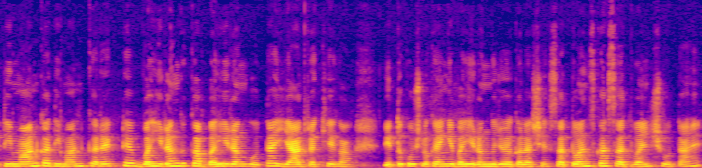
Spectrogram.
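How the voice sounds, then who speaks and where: A woman teacher giving an online spelling lesson for exam students, repeating words slowly and mixing in English terms. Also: mid-range voice, vocal fry, a bit bright. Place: at a laptop.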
